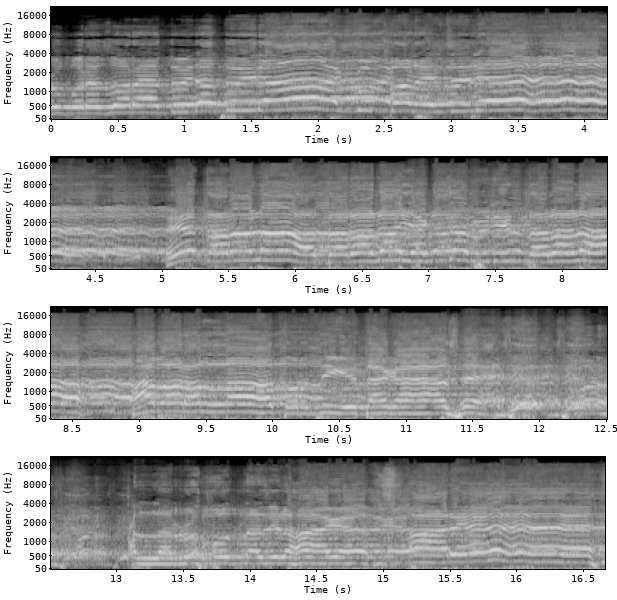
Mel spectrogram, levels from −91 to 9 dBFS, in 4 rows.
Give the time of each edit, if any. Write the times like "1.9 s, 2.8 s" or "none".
none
